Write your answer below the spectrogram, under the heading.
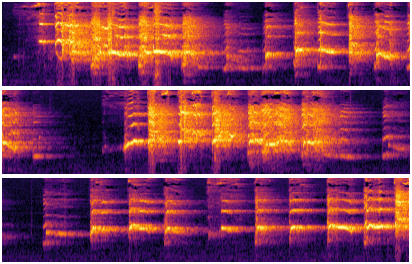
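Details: Female Alaskan Klee Kai puppy throwing a fit in her crate, letting out bursts of loud, harsh, screaming yelps in rapid runs, broken by short silent pauses, then more even, repeated wailing cries.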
